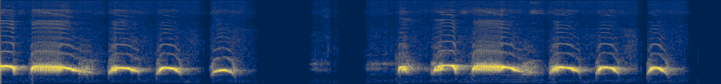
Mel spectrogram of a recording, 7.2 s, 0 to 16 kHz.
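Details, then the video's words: Spotted dove, agitated, 'kuk 3' style: two full phrases of deep harmonic coos, each a long drawn note among short arched coos about half a second apart, separated by a brief pause with a soft murmur. "derkuku tekukur kuk 3 ngamuk gacor"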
